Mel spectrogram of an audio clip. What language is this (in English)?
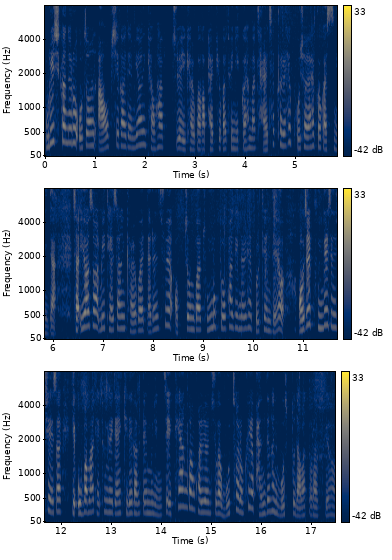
Korean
